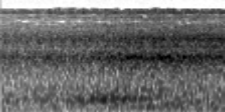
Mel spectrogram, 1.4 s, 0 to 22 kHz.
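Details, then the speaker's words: Honda Vario 150 scooter, serviced for a dead no-start with clicking starter: with the battery disconnected the engine keeps running, holding a steady, even idle with no misfire or knock, showing the charging system works. "nah jawabnya cabut motor masih hidup Ya"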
